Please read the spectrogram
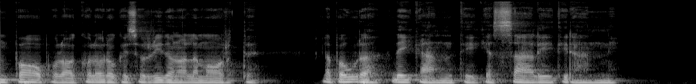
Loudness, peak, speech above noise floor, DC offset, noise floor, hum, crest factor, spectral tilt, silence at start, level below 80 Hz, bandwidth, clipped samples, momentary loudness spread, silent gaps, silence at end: -24 LUFS; -6 dBFS; 48 dB; under 0.1%; -71 dBFS; none; 18 dB; -6 dB/octave; 0 s; -44 dBFS; over 20 kHz; under 0.1%; 10 LU; none; 0.75 s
